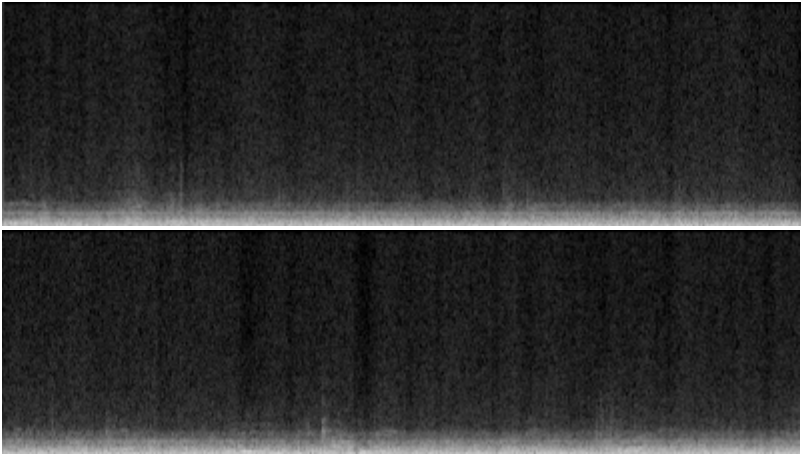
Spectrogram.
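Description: An electric train rumbles along the tracks.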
